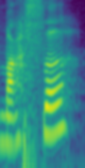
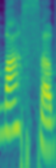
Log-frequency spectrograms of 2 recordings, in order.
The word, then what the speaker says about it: massa: Now, it's not massa. Massa is pasta, and that is spelled M-A-S-S-A.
